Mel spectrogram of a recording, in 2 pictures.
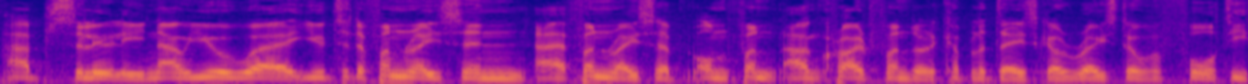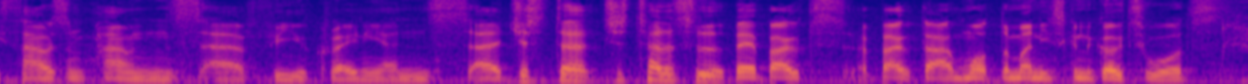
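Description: A man presents a live radio interview at a quick clip, his voice of medium pitch. He is upbeat but trips over his phrasing at times, and there is light ambient noise behind him. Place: on location at a museum event. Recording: faint background ambient noise.

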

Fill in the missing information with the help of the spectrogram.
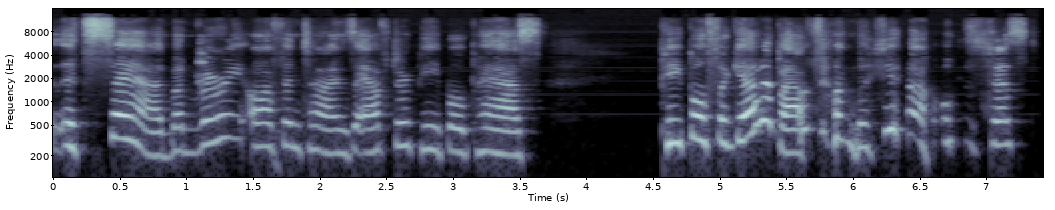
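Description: With a high-pitched, expressive voice and a darkish tone, this older female radio co-host takes her time. Her casual chat and storytelling wander off on tangents.

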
